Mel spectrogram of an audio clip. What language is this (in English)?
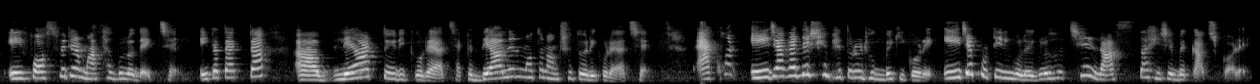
Bangla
